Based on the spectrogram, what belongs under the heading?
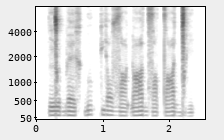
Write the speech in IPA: ŋ͡ǀɘbɛːxɠukjy zˤɑɠɑd͡zɛ tˤɛɡ͡ǀi

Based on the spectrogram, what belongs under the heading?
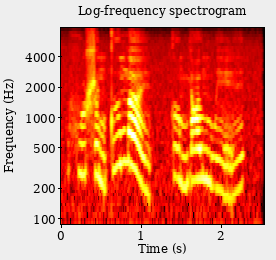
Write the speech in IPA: fu˧˥ʂə̰˨˩nt̪ɤ˥ma˥˩ɪ̯ | kɤ˥˩mjɑ˥ʊ̯ n̪wḛ˨˩˦ɪ̯

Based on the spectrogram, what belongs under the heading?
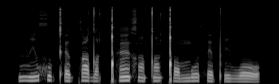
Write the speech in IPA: vixʷɛkʼɛ kʷɪdˤo ǃʰɛ̃xõ tˤɛ̃ǃɔ muθepʼi vo

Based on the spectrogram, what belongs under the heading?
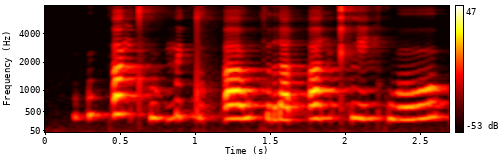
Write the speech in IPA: ʔu˦˥k̚ʔa˥˩ŋtʰu˨˩ʔ me˥˩k̚do˨˩k̚ʔaː˦˥w kra˨˩t̚ʔa˧n kʰli˦˥nkwoː˦˥

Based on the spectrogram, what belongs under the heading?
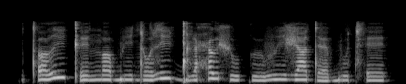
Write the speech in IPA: tʼʌ˨ɣi˦kʼe˨ ŋʌ˨bi˨do˨ zi˦ɡ͡ǃi˨ħɯ˦ʃu˨ kɯ˨ vi˦ʒa˦tɛ˨ bu˦ t͡sʼe˦

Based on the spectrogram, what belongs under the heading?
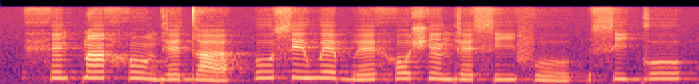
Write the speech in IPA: hɛ̃˦ k͡pã˦hɔ̃˦˨ ɡɛ˧da˨ | o˦se˦wɛ˦˨ bɛ˨˦ hɔ˦ʃɛ̃˧ɡɛ˨ si˧fo˨ | si˧ɡo˦

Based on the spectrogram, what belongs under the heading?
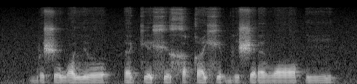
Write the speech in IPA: bəʃʊwɔlʲʊ | ɛkʲɛxʲə xəqixʲɛbi ʃɛɾɛβɔ | i

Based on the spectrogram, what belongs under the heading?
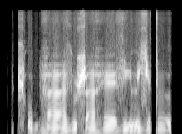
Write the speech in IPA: ʈ͡ʂʰobʱaː zuʂa ɦɛːzi leʑɛtɤ

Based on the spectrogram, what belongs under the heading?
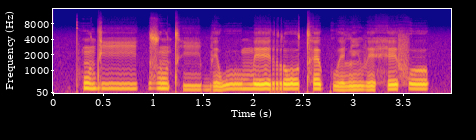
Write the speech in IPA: pʰũ˦diː˦ | zũ˦tʰiː˨ be˨wuː˦ meː˦roː˦tʰɛ˦kʷe˨ lĩ˨βe˨ he˦fʊ˦

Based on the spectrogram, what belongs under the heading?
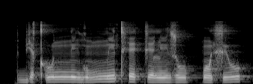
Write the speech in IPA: bʲakʼunːĩ ɡũmːĩtʰe kelĩzupːõ xʲu

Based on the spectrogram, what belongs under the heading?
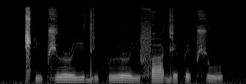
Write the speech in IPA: ǁʰipʒɯ ɹid̪i pɯɹi faɡepepʃu

